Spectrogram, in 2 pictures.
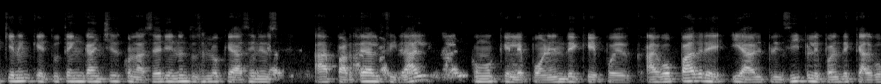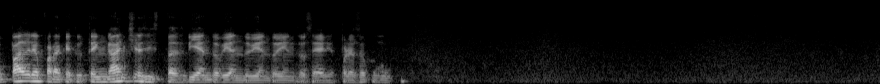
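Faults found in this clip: Delayed second copy of the speech trailing by about 376 ms, a few dB under the direct sound, fainter at the end: 2.48–3.13, 3.52–4.09, 4.29–4.71, 5.14–5.25 s. Echo leak, likely the far-end loudspeaker's echo canceller letting residual pickup back through.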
